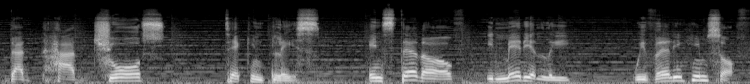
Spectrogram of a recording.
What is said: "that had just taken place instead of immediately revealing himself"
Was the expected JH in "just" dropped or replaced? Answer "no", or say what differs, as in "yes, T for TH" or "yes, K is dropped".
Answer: yes, CH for JH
